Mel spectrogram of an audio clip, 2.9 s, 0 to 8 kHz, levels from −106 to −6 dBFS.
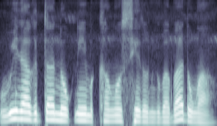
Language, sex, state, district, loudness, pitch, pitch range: Garo, male, Meghalaya, West Garo Hills, -14 LUFS, 140 Hz, 125-165 Hz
